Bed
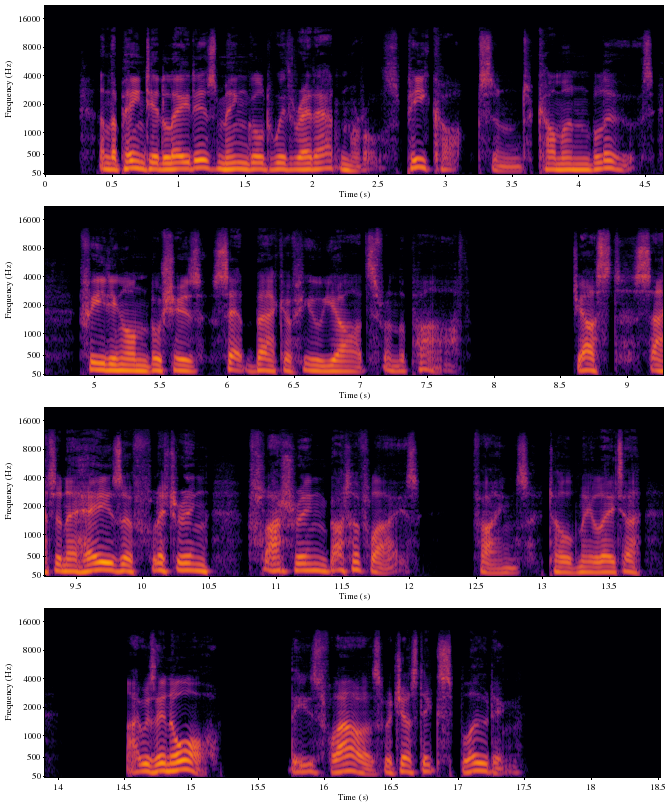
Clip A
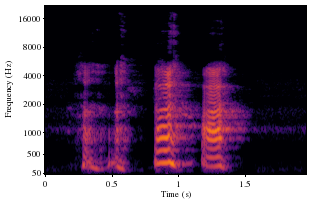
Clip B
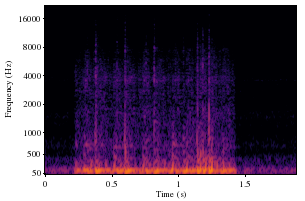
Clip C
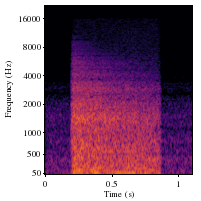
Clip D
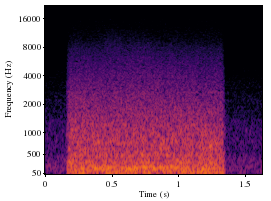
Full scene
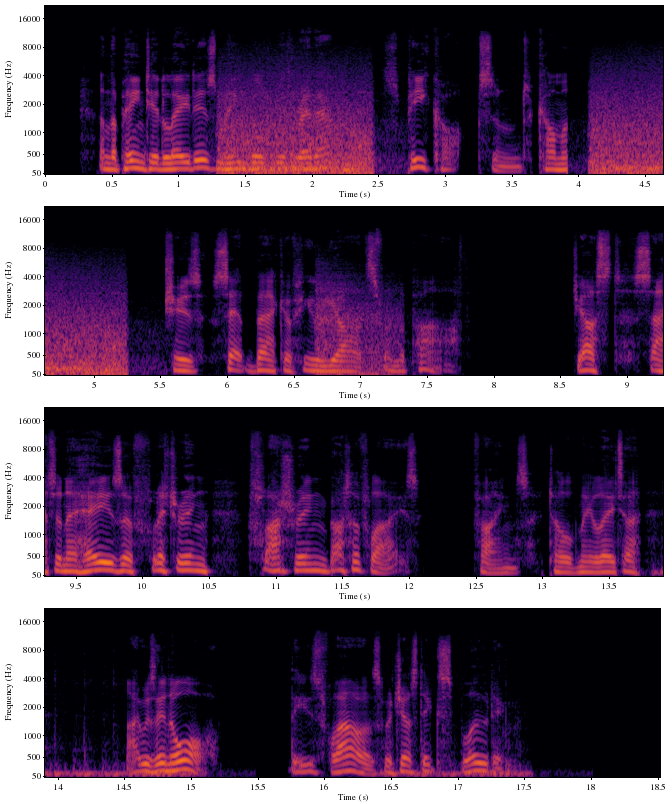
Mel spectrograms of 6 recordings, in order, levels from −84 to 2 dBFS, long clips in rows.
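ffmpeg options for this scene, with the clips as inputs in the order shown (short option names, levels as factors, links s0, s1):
-filter_complex "[4:a]asplit=2[s0][s1];[2:a]asplit=2[s2][s3];[0:a]volume=0.447[s4];[s1]dynaudnorm=f=100:g=3:m=1.78[s5];[s4]asplit=2[s6][s7];[s6]atrim=end=3.914[s8];[s5]atrim=end=1.63,asetpts=PTS-STARTPTS,volume=0.224[s9];[s7]atrim=start=5.536[s10];[s0]atrim=end=1.63,asetpts=PTS-STARTPTS,volume=0.422,afade=t=in:d=0.004:c=hsin,afade=t=out:st=1.626:d=0.004:c=hsin,adelay=1120[s11];[3:a]atrim=end=1.1,asetpts=PTS-STARTPTS,volume=0.15,afade=t=in:d=0.004:c=hsin,afade=t=out:st=1.096:d=0.004:c=hsin,adelay=6460[s12];[s2]atrim=end=1.88,asetpts=PTS-STARTPTS,volume=0.178,afade=t=in:d=0.004:c=hsin,afade=t=out:st=1.876:d=0.004:c=hsin,adelay=13600[s13];[s3]atrim=end=1.88,asetpts=PTS-STARTPTS,volume=0.141,afade=t=in:d=0.004:c=hsin,afade=t=out:st=1.876:d=0.004:c=hsin,adelay=16130[s14];[s8][s9]acrossfade=d=0.004:c1=hsin:c2=hsin[s15];[s15][s10]acrossfade=d=0.004:c1=hsin:c2=hsin[s16];[s16][s11][s12][s13][s14]amix=inputs=5:normalize=0"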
